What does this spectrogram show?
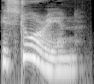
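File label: "historian", British English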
